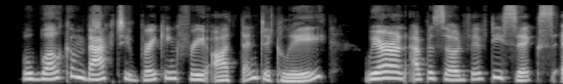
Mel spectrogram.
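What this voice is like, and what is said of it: Sick-sounding voice. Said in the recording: “as you can hear in my voice, I am sick”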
